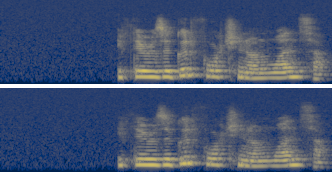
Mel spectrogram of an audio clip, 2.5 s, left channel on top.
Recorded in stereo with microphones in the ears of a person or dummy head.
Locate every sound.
0.9 s a woman speaking: 30° left (ahead or behind), 0.8 m; by 2.4 s 60° left (ahead or behind), 1.2 m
